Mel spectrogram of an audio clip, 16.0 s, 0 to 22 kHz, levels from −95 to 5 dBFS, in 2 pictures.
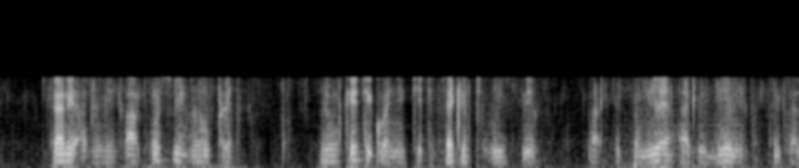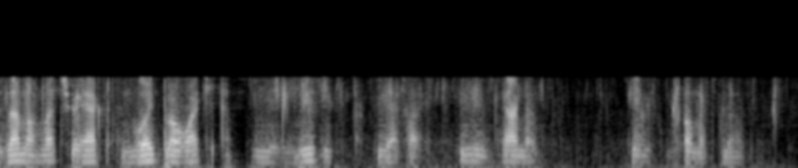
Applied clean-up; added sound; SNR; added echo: neural separator model SepFormer WHAMR!.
